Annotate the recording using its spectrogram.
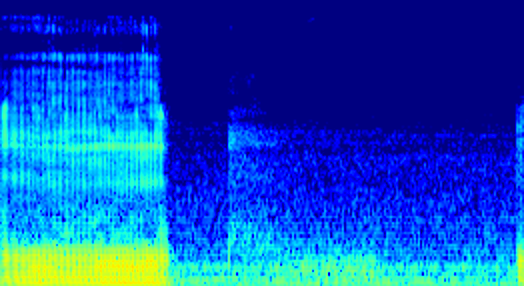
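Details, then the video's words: Mini, a female French Bulldog, snoring while asleep: one long, loud, rasping rumble with a deep buzzing tone lasting under two seconds, then quiet breathing and low room hiss, with a faint start of the next snore at the very end. "Snores for days! Mini gives a masterclass in snoring like a pro."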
